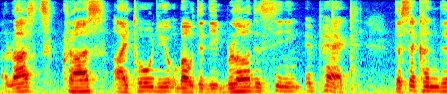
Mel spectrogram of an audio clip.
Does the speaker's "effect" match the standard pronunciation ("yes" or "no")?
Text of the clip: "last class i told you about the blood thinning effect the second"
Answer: no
